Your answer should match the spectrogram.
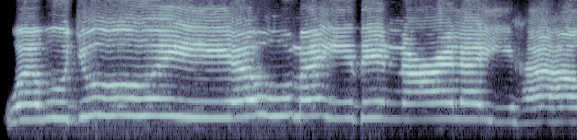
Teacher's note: tanwin ketemu ain itu izhar dibaca jelas, 'alaiha haknya 2 harokat ghabarah.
